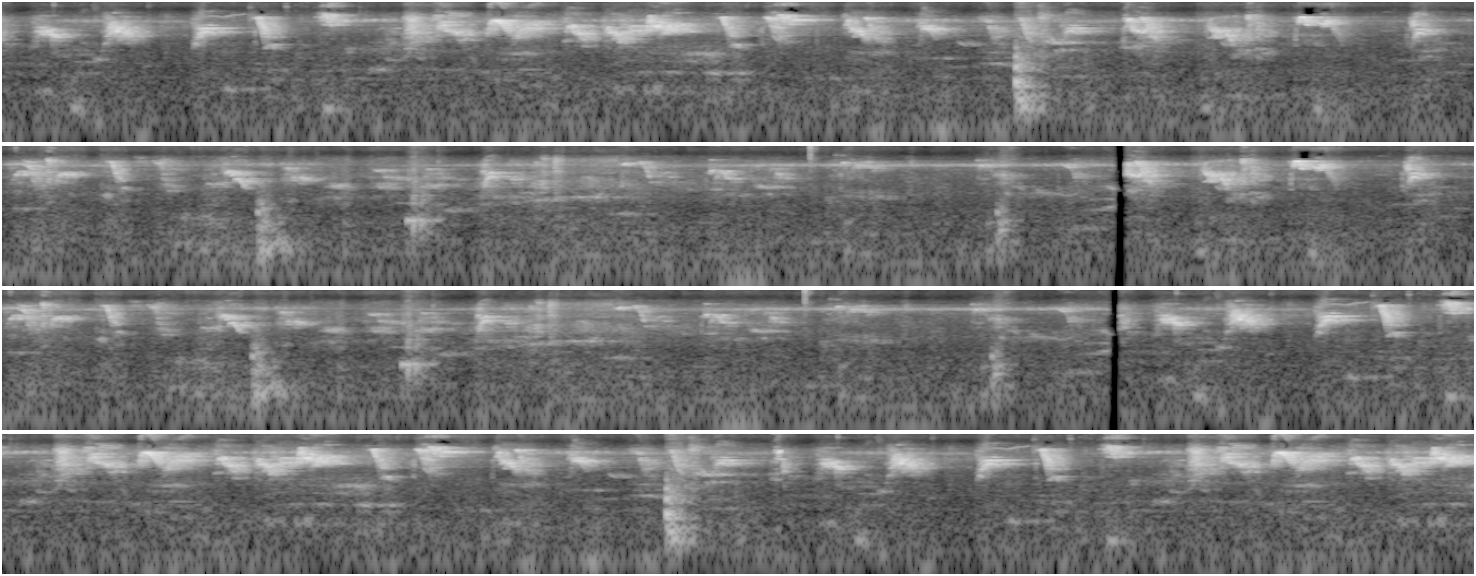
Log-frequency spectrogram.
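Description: Small birds chirping and twittering in a rapid, dense chatter, thinning out in the middle with a steady high note before getting busy again near the end.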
